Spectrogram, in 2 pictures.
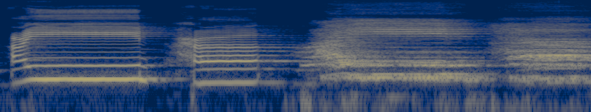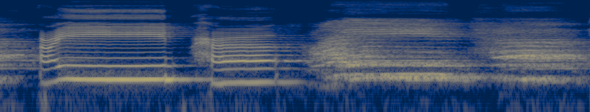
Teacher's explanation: হলক তথা কণ্ঠনালীর মধ্যাংশ থেকে উচ্চারিত হয়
